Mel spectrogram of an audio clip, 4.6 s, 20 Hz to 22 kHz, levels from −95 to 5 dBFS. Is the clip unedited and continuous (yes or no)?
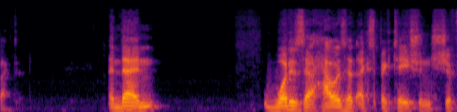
yes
